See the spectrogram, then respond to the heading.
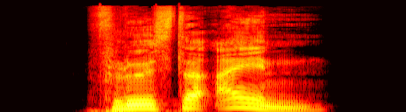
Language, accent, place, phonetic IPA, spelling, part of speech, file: German, Germany, Berlin, [ˌfløːstə ˈaɪ̯n], flößte ein, verb, De-flößte ein.ogg
- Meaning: inflection of einflößen: 1. first/third-person singular preterite 2. first/third-person singular subjunctive II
